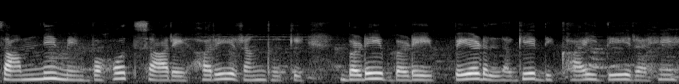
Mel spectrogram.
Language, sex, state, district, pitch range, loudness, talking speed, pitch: Hindi, female, Uttarakhand, Tehri Garhwal, 205-235 Hz, -16 LUFS, 130 wpm, 220 Hz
